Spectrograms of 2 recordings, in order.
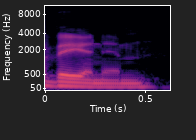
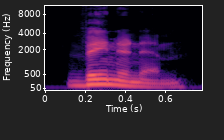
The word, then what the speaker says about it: Vayanim: See ya, Vayanim. Vainanim. Yeah. I mispronounced it the second time.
